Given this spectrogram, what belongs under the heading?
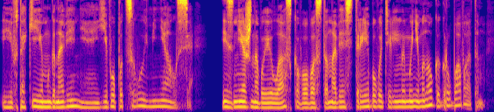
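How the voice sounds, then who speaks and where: A narrator reading a first-person novel as an audiobook in a calm, measured, soft manner. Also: mid-range voice, no room sound, studio quality.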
